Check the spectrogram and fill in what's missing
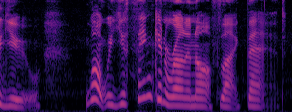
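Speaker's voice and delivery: audition with a Southern lilt; Southern accent. Acted. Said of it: "Southern and then my own".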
